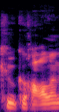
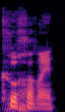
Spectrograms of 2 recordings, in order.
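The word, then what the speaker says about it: Cú Chulainn: I remember when I didn't actually know how to pronounce Kukulane. I thought it was like Kukuhalan or something. Yeah, Chuchulin. No, it's Kukulane.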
